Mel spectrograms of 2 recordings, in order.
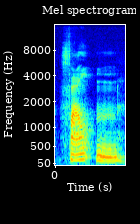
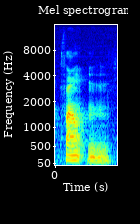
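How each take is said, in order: Both takes have the same delivery.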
